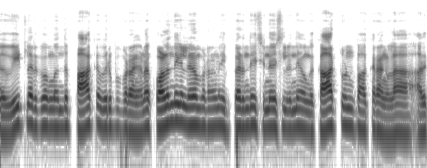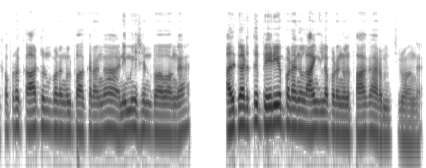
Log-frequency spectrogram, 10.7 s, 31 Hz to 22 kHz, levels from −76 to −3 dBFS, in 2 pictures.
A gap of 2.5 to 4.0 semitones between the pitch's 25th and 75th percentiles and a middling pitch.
Yes: average, 3.4 semitones; medium, 145 Hz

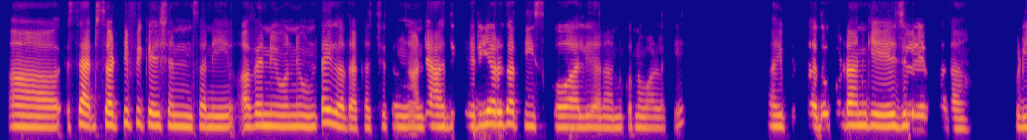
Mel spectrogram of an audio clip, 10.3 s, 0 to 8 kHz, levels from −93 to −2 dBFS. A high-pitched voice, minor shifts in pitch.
Yes: high, 200 Hz; narrow, 2.0 semitones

